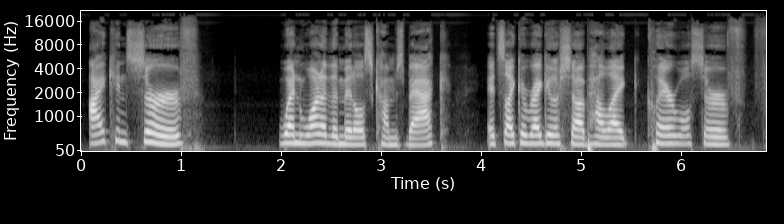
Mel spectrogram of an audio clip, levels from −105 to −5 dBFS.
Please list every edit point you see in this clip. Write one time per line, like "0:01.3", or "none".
none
